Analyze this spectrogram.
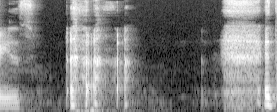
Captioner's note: laughs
